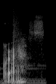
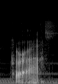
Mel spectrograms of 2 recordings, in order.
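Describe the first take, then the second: First: It is said in a plain accent. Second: It is said in a posh accent.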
